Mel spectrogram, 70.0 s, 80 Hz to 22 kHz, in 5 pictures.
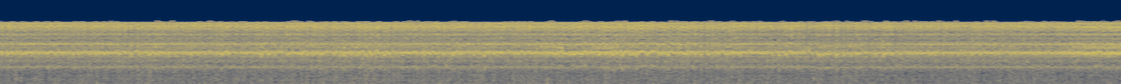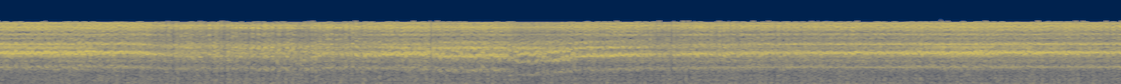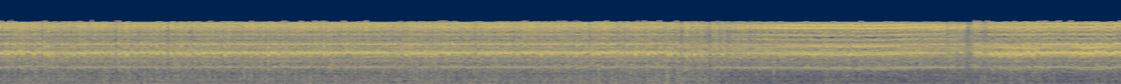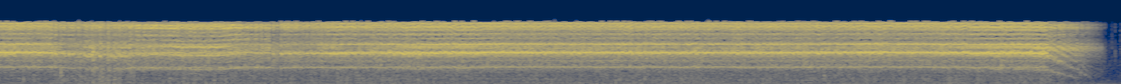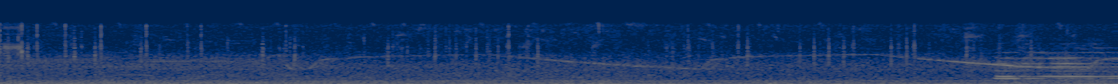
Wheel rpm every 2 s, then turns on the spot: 230, 240, 230, 230, 230, 230, 230, 220, 210, 210, 170, 220, 230, 230, 230, 230, 230, 230, 230, 230, 220, 220, 220, 230, 230, 230, 230, 160, 0, 0, 0, 0, 0, 0, 0.
none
